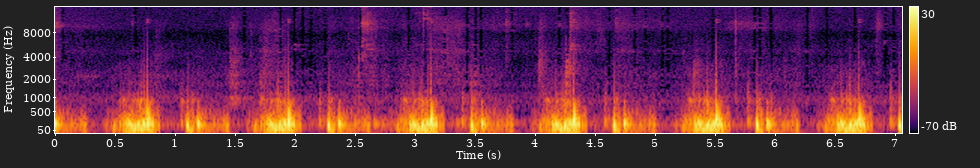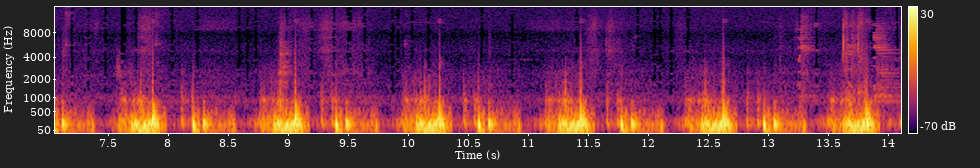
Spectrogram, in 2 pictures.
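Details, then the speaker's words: Severe mitral stenosis with atrial fibrillation: heart cycles at about 50 a minute, low thumps with a low diastolic rumble that loses its presystolic intensity increase, the mitral stenosis murmur. "Y acá tenemos un paciente con estenosis mitral grave y fibrilación auricular en que se pierde el aumento de intensidad presistólico del soplo diastólico."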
